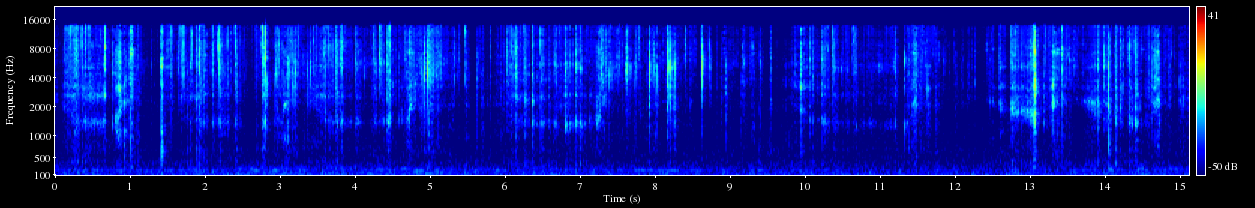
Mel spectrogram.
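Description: A metal utility knife blade scrapes and shaves a solid oval bar of pale green soap held in the palm, sending flakes falling. The result is a continuous run of crisp, bright scraping and crackling, swelling into denser bursts of shaving throughout.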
